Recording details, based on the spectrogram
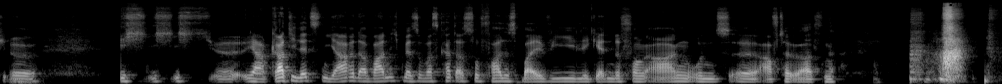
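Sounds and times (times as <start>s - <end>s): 
speech: 0.0s - 10.0s
brief breath: 0.5s - 1.0s
quick inhale before a sneeze: 0.5s - 1.0s
person sneezing: 9.1s - 10.0s.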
